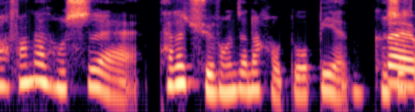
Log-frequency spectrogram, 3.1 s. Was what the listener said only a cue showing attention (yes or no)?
no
